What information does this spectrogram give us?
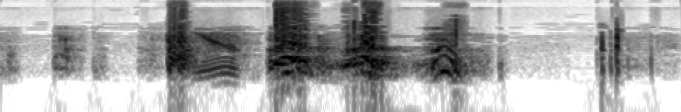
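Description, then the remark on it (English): A dog barks in a quick series of loud yaps and barks, with a few softer whines and short yips mixed in before it trails off. “Somebody's dog is barking.”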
